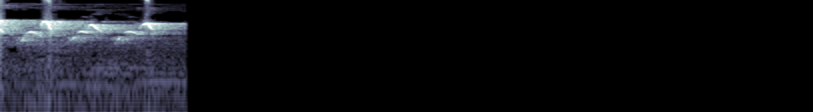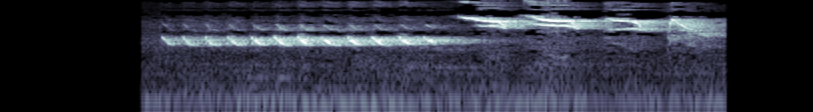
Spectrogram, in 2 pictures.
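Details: Sunda robin, gacor song for tutoring caged birds. A brief high phrase, then after silence a steady rapid chattering trill, shifting into sharp high whistled notes, over a faint low hum.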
